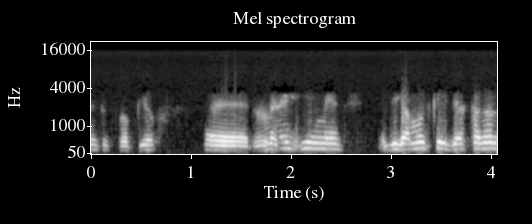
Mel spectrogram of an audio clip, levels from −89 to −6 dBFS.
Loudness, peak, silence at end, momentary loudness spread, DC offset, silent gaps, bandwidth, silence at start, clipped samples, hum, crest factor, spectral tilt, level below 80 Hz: -15 LUFS; 0 dBFS; 0 s; 13 LU; under 0.1%; none; 5.8 kHz; 0 s; under 0.1%; none; 14 dB; -8 dB/octave; -58 dBFS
